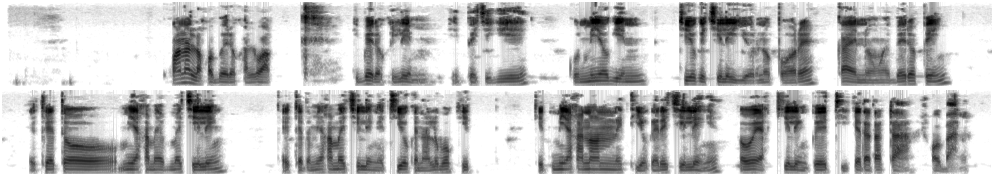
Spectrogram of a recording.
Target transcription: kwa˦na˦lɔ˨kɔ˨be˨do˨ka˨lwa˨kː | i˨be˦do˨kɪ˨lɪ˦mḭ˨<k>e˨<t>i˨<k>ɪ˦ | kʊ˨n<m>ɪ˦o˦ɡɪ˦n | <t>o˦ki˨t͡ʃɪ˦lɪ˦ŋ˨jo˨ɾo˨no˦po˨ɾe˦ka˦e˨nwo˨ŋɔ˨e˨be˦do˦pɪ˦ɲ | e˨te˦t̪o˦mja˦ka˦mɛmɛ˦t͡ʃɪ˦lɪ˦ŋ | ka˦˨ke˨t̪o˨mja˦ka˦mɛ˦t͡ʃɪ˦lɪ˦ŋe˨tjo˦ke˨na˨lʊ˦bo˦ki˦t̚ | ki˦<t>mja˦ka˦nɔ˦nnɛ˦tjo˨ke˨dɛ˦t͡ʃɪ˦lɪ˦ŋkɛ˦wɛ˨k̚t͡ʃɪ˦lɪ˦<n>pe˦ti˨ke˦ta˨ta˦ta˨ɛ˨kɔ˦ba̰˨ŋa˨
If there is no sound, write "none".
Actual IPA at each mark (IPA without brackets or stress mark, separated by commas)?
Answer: p, t͡ʃ, ɡ, m, t, t, ŋ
